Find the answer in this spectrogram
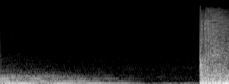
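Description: Tail of a deep, loud boom sound effect, a dramatic bass hit dying away over about a second and a half until it is nearly gone near the end.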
